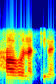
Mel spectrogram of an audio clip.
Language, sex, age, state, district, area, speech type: Marathi, male, 30-45, Maharashtra, Yavatmal, urban, conversation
